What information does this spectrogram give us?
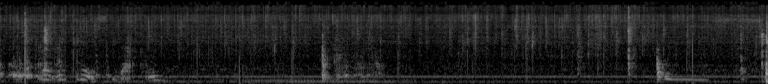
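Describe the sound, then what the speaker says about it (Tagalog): Fish frying in a pan, a steady close sizzle and crackle with small spits and pops throughout, no voices over it. "nagprito ako ng isda"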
